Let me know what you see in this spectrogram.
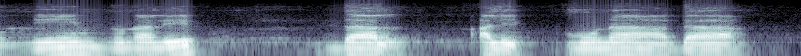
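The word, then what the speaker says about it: منادى: করা হয়েছে ওই ব্যক্তিকে মুনাদা বলে। মুনাদা, মিম নুন দাল আলিফ হামজা, মুনা, মুনাদা, এই না হামজা নাই, মুনাদা দাল আলিফ হবে, মুনাদা, মুনাদা, মুনা, নাতে টান আছে কিন্তু, মিম নুন আলিফ দাল আলিফ, মুনাদা।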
